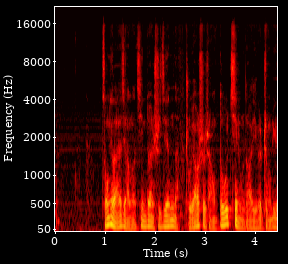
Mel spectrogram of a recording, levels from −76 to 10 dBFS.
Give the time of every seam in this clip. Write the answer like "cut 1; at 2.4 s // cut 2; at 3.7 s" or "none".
cut 1; at 2.6 s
